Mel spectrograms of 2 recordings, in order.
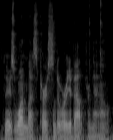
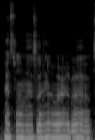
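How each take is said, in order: First: Said in the usual way. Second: High, put-on voice; high character voice. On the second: Character relieved at one less worry, in a high put-on voice. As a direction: redo it lifted well above your own pitch.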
